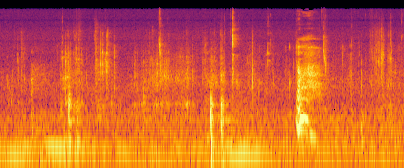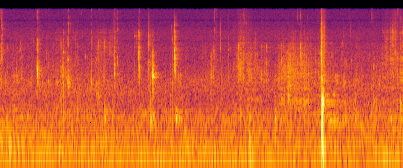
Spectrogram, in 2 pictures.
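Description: People chewing and crunching fried chicken and biscuits, small crackly bites throughout. A brief falling 'mm'-like vocal sound comes about six seconds in, and a few sharp knocks are heard later.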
